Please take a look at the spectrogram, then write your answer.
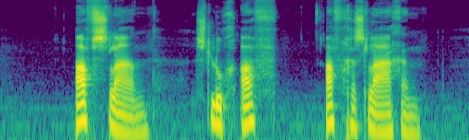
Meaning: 1. to decline, to reject 2. to halt, to stop, to switch off 3. to turn, to take off in a direction perpendicular to the one one was travelling in before 4. to strike off 5. to beat up
- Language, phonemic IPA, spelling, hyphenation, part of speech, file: Dutch, /ˈɑfslaːn/, afslaan, af‧slaan, verb, Nl-afslaan.ogg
